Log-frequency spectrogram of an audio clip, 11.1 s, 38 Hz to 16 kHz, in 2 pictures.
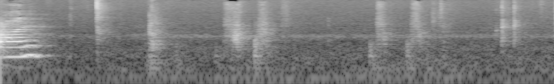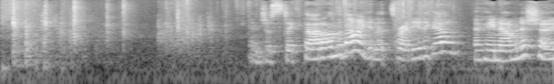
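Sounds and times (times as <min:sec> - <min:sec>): paper label rustling: 0:05.0 - 0:10.2.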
